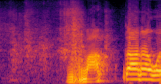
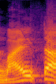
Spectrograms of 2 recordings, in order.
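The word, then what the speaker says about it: 맑다: 막다라고 해야 됩니다. 말다 아니야. 어, 중요해요. 말다 아닙니다.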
